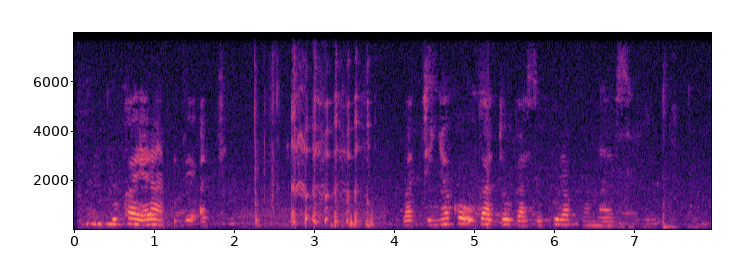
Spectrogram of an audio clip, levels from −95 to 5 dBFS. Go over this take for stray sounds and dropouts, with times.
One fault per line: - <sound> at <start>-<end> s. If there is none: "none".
- dropout at 1.1-1.2 s
- cough at 2.2-3.8 s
